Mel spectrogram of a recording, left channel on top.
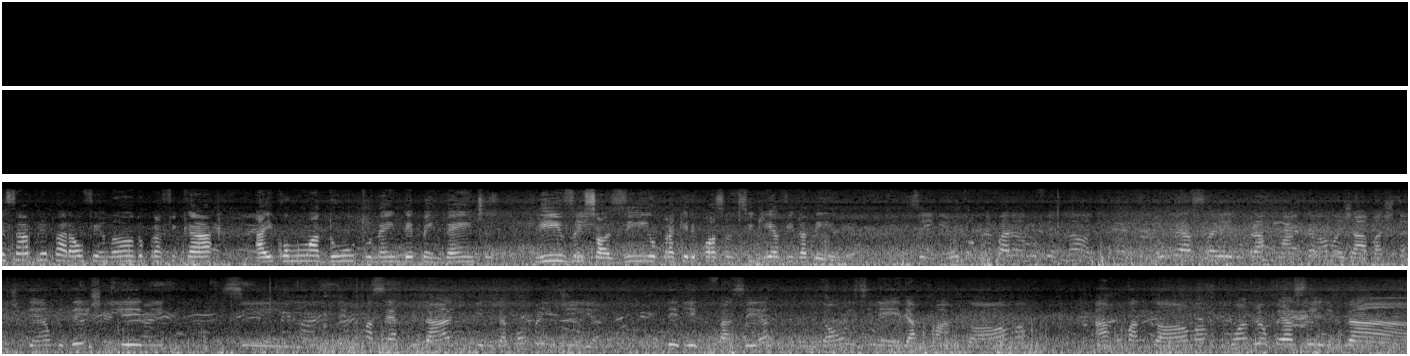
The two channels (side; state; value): left; silent; digital silence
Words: a preparar o Fernando para ficar aí como um adulto, né? Independente, livre, sozinho, para que ele possa seguir a vida dele? Sim, eu estou preparando o Fernando. Eu peço a ele para arrumar a cama já há bastante tempo, desde que ele teve uma certa idade, que ele já compreendia o que teria que fazer. Então eu ensinei ele a arrumar a cama. Quando eu peço ele para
